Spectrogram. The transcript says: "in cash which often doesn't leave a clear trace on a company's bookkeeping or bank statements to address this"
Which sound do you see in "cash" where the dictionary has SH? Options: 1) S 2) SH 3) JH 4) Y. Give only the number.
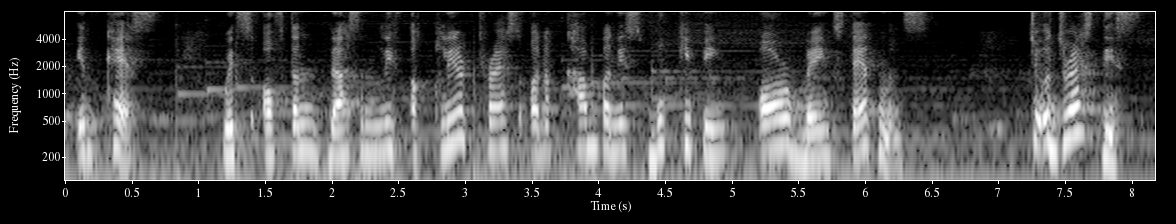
1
